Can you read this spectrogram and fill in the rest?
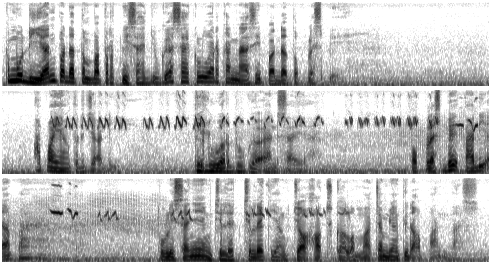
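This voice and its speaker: A man, a parent, talking casually to viewers about an experiment he ran at home, lively and rising in pitch as he gets excited, briefly acting out the words he spoke. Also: normal speed, long pauses, noisy background. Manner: acts out quoted voices mid-talk.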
